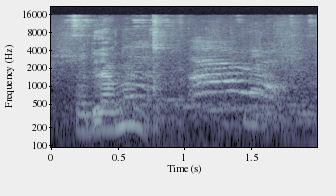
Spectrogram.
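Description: A person's voice: two drawn-out vocal sounds, the second longer, with the pitch bending up and down.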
